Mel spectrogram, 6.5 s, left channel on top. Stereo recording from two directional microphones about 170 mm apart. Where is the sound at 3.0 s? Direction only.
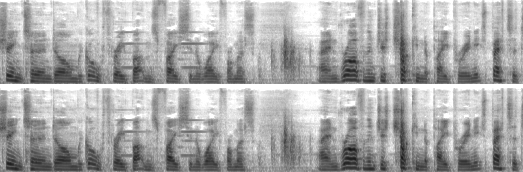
5° right (ahead or behind).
